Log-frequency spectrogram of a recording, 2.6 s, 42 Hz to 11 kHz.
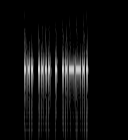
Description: Morse code, heard as a keyed tone, about 36 wpm, 700 Hz. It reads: SHE?
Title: 4x Word-Spacing - Sentences from Top 100 Words - 35wpm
